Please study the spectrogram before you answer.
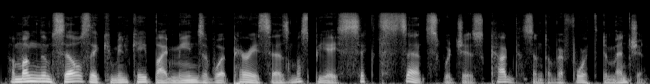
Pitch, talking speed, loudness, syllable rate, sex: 95 Hz, 205 wpm, -19 LUFS, 5.6 syllables/s, male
